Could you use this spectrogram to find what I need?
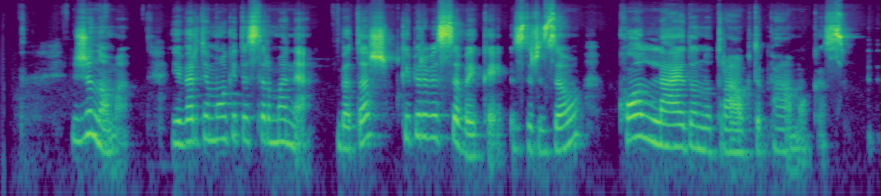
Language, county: Lithuanian, Marijampolė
